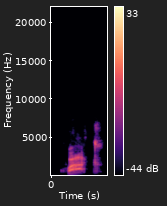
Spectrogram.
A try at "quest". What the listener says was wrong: Quest. There's an S and a T at the end.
